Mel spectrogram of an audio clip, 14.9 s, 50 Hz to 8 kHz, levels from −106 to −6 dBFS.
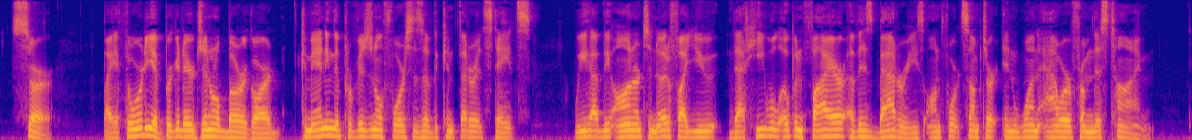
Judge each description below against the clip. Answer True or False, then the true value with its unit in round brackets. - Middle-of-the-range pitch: False (125 Hz)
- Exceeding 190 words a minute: False (160 wpm)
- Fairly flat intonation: True (2.2 semitones)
